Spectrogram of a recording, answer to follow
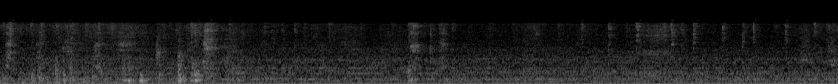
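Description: Small dogs' claws clicking and pattering on a hardwood floor as they scramble about in play, with a cluster of louder knocks about one to two seconds in.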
